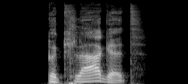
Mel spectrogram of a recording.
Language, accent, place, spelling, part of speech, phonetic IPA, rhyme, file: German, Germany, Berlin, beklaget, verb, [bəˈklaːɡət], -aːɡət, De-beklaget.ogg
- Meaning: second-person plural subjunctive I of beklagen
